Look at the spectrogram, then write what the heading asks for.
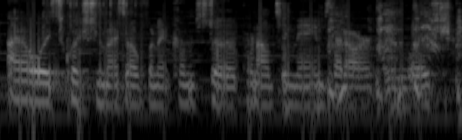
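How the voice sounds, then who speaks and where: A woman's voice: low voice, little pitch movement, quick pace, poor audio. A woman streaming a game, chatting casually with the game's music playing behind her. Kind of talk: casual live stream commentary. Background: game music and dialogue.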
